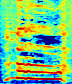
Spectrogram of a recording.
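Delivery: squeaky hello. Acted. Greeting new room playfully.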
